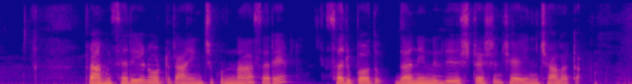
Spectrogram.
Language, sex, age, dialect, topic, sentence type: Telugu, female, 51-55, Utterandhra, banking, statement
